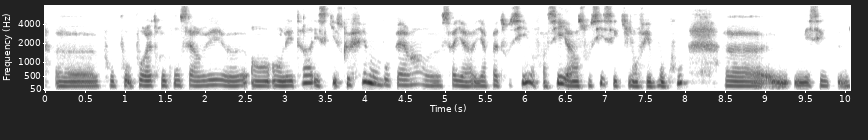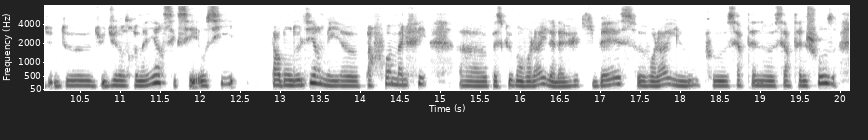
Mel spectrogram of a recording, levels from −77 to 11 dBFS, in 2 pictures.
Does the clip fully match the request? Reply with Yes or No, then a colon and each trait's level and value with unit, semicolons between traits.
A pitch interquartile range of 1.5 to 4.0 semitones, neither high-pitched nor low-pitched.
Yes: average, 2.8 semitones; medium, 170 Hz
